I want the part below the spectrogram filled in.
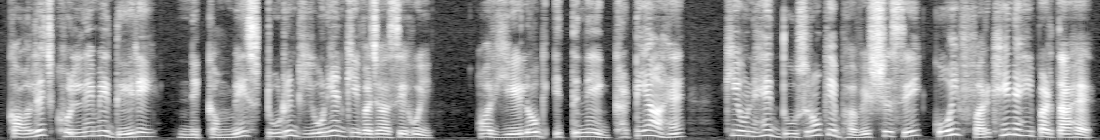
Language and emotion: Hindi, disgusted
